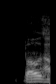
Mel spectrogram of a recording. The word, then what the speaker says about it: Bose: Yeah, Bose. Yeah. – Bose.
